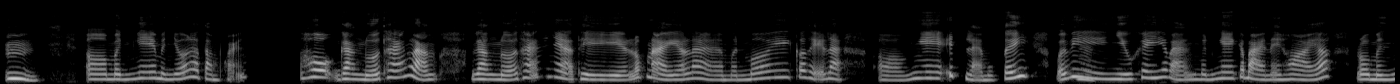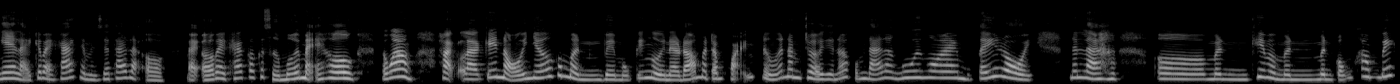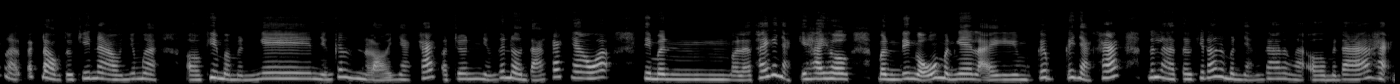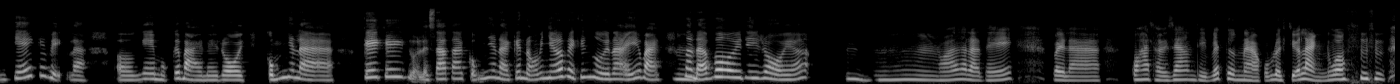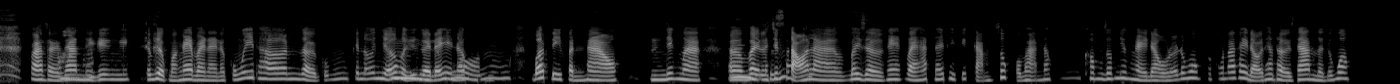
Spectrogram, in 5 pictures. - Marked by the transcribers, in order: laughing while speaking: "là"; tapping; laugh
- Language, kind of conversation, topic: Vietnamese, podcast, Bài hát nào luôn gợi cho bạn nhớ đến một người nào đó?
